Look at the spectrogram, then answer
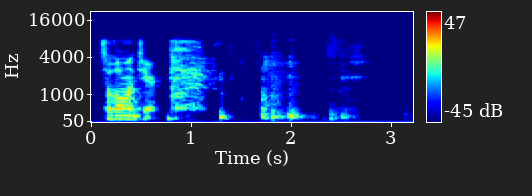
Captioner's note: laughs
